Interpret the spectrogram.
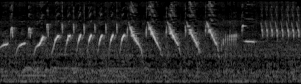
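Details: Singing canary for training: a rising series of short whistled notes that grows into quick downslurs, a brief held tone, then a rapid buzzy high trill.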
